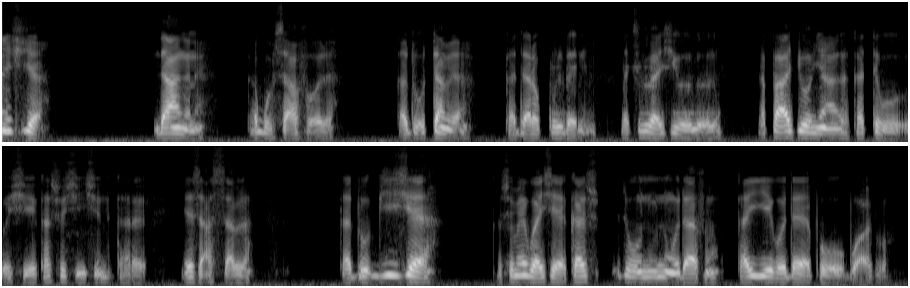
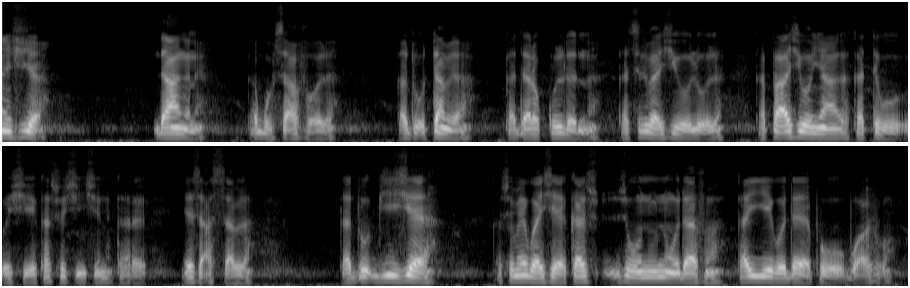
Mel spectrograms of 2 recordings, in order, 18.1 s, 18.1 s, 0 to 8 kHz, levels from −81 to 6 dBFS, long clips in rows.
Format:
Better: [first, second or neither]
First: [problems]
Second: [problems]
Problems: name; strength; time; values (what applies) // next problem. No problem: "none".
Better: second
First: noise reduction (neural diffusion model UNIVERSE++)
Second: none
